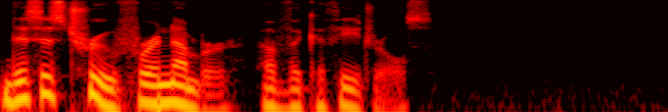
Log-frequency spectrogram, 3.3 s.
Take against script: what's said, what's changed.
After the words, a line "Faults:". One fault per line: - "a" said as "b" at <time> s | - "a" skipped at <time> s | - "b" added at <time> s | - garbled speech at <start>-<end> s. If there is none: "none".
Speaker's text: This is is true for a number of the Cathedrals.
This is true for a number of the Cathedrals.
Faults:
- "is" skipped at 0.3 s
